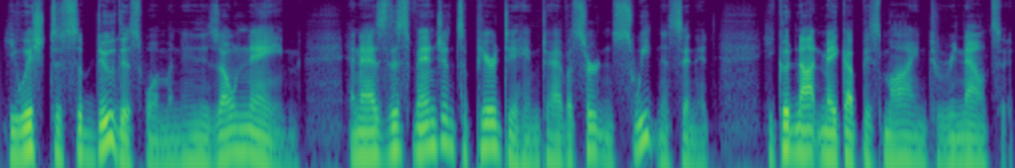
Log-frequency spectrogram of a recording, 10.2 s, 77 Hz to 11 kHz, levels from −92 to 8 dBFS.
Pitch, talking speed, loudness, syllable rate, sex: 105 Hz, 200 wpm, -21 LUFS, 4.8 syllables/s, male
